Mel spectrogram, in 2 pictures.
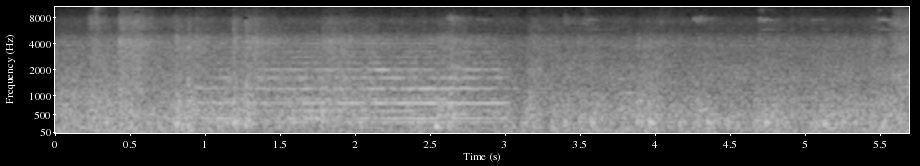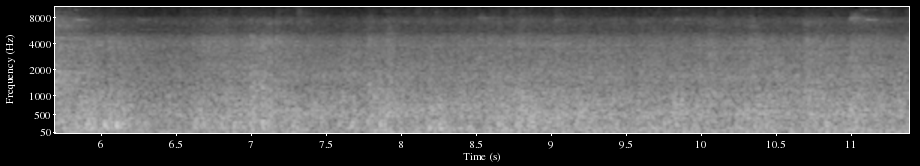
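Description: Commuter train running, a steady rumble and rattle heard from inside the passenger car. A train horn sounds once for about two seconds, about a second in.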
